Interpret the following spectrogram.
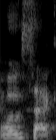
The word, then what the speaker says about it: WoSEC: We're pronouncing it WOSEC.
